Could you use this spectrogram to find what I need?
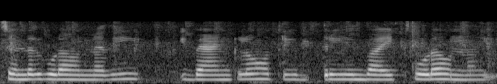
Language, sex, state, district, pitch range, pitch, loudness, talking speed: Telugu, female, Andhra Pradesh, Krishna, 220-240 Hz, 230 Hz, -20 LUFS, 120 wpm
